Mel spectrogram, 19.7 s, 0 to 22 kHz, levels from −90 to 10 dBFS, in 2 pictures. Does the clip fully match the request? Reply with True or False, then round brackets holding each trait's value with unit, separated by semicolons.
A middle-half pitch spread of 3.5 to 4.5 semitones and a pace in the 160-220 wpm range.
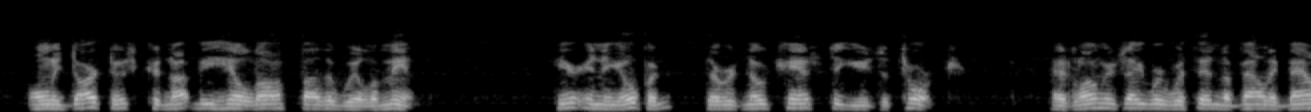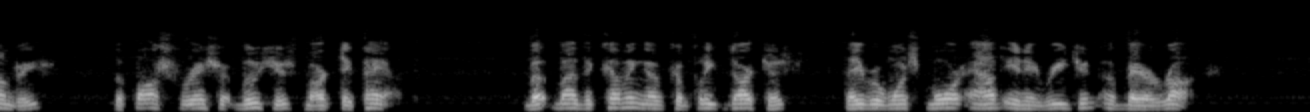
False (2.4 semitones; 175 wpm)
